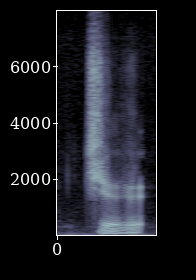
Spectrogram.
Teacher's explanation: Again, the I is just like the I we saw in is, s. And ZH is like the G sound as in gel, but with the tongue curled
